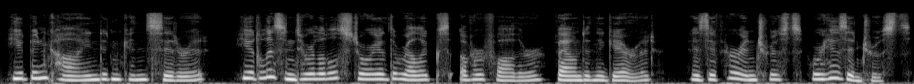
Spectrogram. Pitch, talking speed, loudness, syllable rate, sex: 225 Hz, 195 wpm, -15 LUFS, 5.6 syllables/s, female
